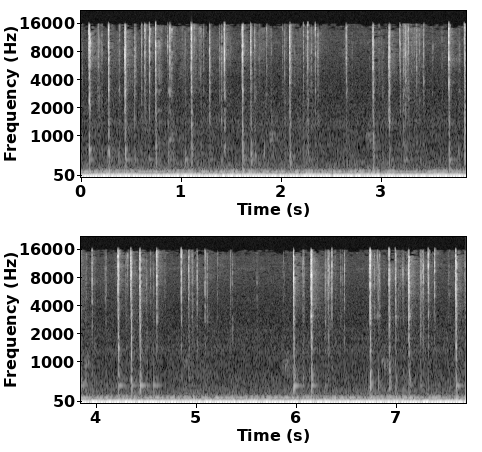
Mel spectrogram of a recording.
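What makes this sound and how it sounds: Fingertips of both hands type lightly on a MacBook Pro laptop keyboard with black plastic keycaps in an aluminum body, resting on a wooden desk. Short, bright, crisp key clicks patter at an uneven pace over a steady low hum.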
